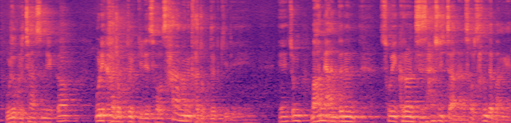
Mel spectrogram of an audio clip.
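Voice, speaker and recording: A male pastor preaches in a lively, conversational way, his pitch rising and falling as he asks the congregation questions and answers them himself. His voice is mellow and warm. He sounds set back from the microphone, with a long church-hall echo around him. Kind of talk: sermon. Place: church sanctuary. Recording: echoey church hall, mic at a distance.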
